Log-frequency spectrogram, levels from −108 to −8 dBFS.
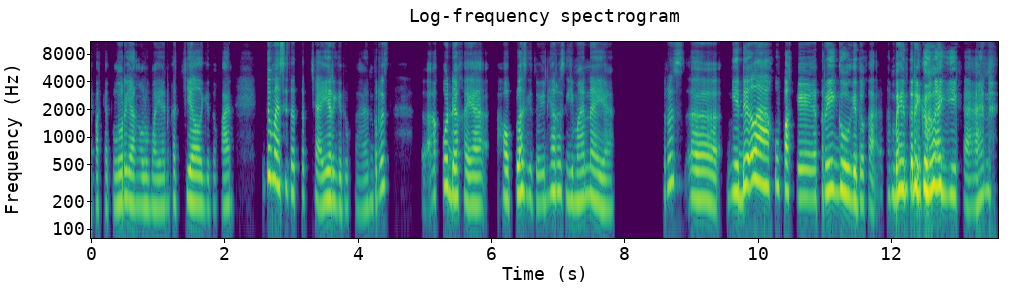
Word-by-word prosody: pake 185 0 -13
telur 190 +2 -3
yang 195 -3 -4
lumayan 180 -1 -8
kecil, 200 -1 -2
gitu 180 0 -19
kan. 185 +1 -7 0.4
Itu 385 - 0
masih 305 -4 +2
tetep 235 -1 -9
cair, 205 +1 -1
gitu 180 0 -11
kan. 170 +2 -17
Terus, 280 +7 -6 0.7
aku 295 0 -1
udah 225 -1 +2
kayak 190 -3 -2 0.3
hopeless, 225 +3 +1
gitu. 205 -3 -12
Ini 200 +3 -11
harus 255 -1 -5
gimana 210 +2 -4
ya? 175 -3 -5 0.8
Terus, 310 +3 -6
eee, 215 -4 0 0.2
ngide 250 +4 +3
lah, 310 -4 +7
aku 295 - -7
pake 225 -5 0
terigu, 255 -1 +3
gitu 205 -1 +1
Kak. 235 - -12
Tambahin 240 +3 +3
terigu 265 -1 +8
lagi 240 -6 +4
kan. 185 +6 -7
220 Hz, 160 wpm, -24 LUFS, 190-255 Hz, 0.8 s, terigu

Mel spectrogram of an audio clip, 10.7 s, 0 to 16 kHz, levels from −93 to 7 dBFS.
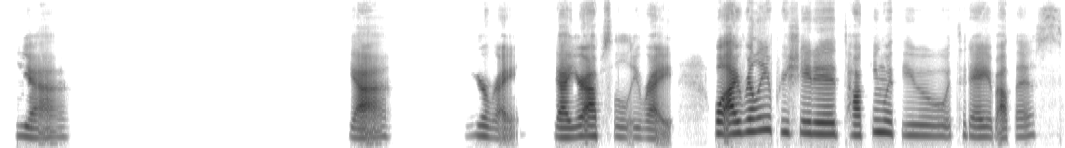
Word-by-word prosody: Yeah. 190 - -6 2.8
Yeah. - - +2 0.8
You're 225 -1 -7
right. 195 - -7 0.4
Yeah, 200 -1 +6
you're 205 +3 +3
absolutely 210 -3 +2
right. 185 -1 -3 0.4
Well, 275 - +5
I 260 +1 +11
really 310 +4 0
appreciated 275 -5 -3
talking 235 +6 -2
with 280 -2 -4
you 230 -2 -12
today 210 -4 -5
about 200 - -6
this. 230 +3 -16
230 Hz, 100 wpm, -23 LUFS, 210-265 Hz, 2.8 s, I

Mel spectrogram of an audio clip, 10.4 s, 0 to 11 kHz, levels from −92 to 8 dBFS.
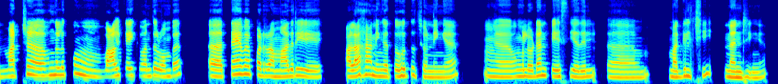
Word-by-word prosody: மற்றவங்களுக்கும் 260 +3 +2 0.3
வாழ்க்கைக்கு 245 +2 +2
வந்து 230 +2 -1
ரொம்ப 215 +3 -3 0.5
அ, - - +6 0.2
தேவைப்படுற 280 -6 +3 0.2
மாதிரி, 225 +3 +2 0.6
அழகா 245 +6 +4
நீங்க 215 -1 +1
தொகுத்து 235 +4 +1
சொன்னீங்க. 190 -1 -2 0.5
ம் 210 -1 -2
அ - - 0 0.2
உங்களுடன் 220 +3 +2
பேசியதில் 210 0 -1 0.3
அ, - - -1 0.8
மகிழ்ச்சி. 225 +5 -2 0.3
நன்றிங்க. 185 0 0
225 Hz, 105 wpm, -24 LUFS, 210-245 Hz, 0.8 s, அ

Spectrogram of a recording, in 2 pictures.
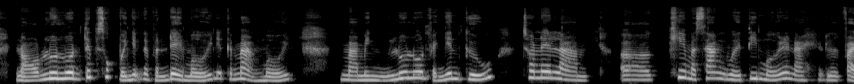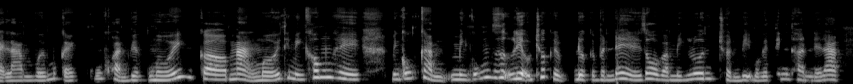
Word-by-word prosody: nó 185 -1 0
luôn 265 +4 +6
luôn 275 -2 +6
tiếp 330 - +2
xúc 345 +1 +1
với 195 - +1
những 225 +3 -1
cái 245 - -1
vấn 190 0 -2
đề 240 -2 +5
mới, 185 +2 0
những 275 0 -4
cái 245 -1 -5
mảng 220 -9 +1
mới 185 +5 -2 0.4
mà 210 -2 0
mình 200 -2 0
luôn 260 +8 +2
luôn 300 0 +2
phải 175 - -3
nghiên 255 +6 +1
cứu, 235 +8 +2 0.3
cho 310 - 0
nên 300 -1 +3
là, 225 -7 0 0.4
ờ, 215 -1 -4 0.2
khi 325 -1 +2
mà 250 - 0
sang 275 +1 +1
với 210 -2 0
team 270 -2 0
mới 210 +1 -1
này 270 - +1
này 205 -3 -6
l - - -3
phải 165 - +2
làm 180 +1 -3
với 185 0 -2
một 245 +5 -6
cái 180 +1 -3 0.2
cũng 135 +1 -8
khoản 170 +5 -3
việc 195 0 -5
mới, 205 - +2
cờ 230 -4 +5
mảng 230 -7 +3
mới 195 +4 +2
thì 290 +1 -6
mình 230 -2 -1
không 325 +5 +4
hề 255 -7 +2 0.3
mình 235 0 -3
cũng 270 +3 0
cảm 180 - 0
mình 225 -1 0
cũng 285 +8 0
dự 315 -5 +1
liệu 255 -5 +5
trước 345 0 0
cái 225 - +1
được 220 -1 +2
cái 200 - -7
vấn 205 -1 -4
đề 260 -2 +2
đấy 200 - 0
rồi 250 +1 +2
và 205 -2 -1
mình 195 0 -4
luôn 260 +2 +3
chuẩn 185 -5 -5
bị 190 +1 -1
một 185 - -6
cái 185 0 -5
tinh 245 - -9
thần 210 -5 -5
đấy 175 +1 -5
là 220 -1 +1
225 Hz, 270 wpm, -23 LUFS, 195-260 Hz, 0.4 s, luôn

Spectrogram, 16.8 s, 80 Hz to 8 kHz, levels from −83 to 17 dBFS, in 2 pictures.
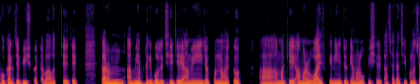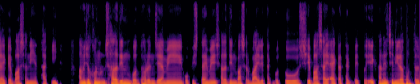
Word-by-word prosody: ভোগার 105 0 0
যে 110 - +1
বিষয়টা 105 -1 -4
বা 105 - -1
হচ্ছে। 105 +1 -5
যে 105 - +1 0.5
কারণ 165 +1 +5 0.4
আমি 135 +1 +4
আপনাকে 135 +1 0
বলেছি 110 -1 0
যে 105 - +3 0.2
আমি 110 +2 +1 0.2
যখন 110 +1 -1
হয়তো 105 0 -1 0.5
আ - - -1 0.2
আমাকে 110 +2 -1 0.2
আমার 110 +1 +4
ওয়াইফ 110 +1 +3
কে 120 - -3
নিয়ে 105 0 +2
যদি 100 - -2
আমার 100 0 +1
অফিসের 110 +1 -5
কাছাকাছি 110 0 -4
কোন 105 - -1
জায়গায় 100 -1 -2
বাসা 110 +2 -4
নিয়ে 105 0 -1
থাকি। 100 +2 -7 0.5
আমি 145 +1 +4
যখন 160 0 +5 0.2
সারাদিন 135 -1 +4
ব - - -8 0.2
ধরেন 120 0 +3
যে 120 - +2
আমি 115 0 +1 0.3
অফিস 115 +1 -6
টাইম 115 -2 +1
এ - - +2
সারাদিন 110 +1 -1
বাসার 100 0 -3
বাইরে 100 +1 0
থাকব। 100 -1 -11 0.2
তো 105 - 0 0.3
সে - - -5
বাসায় 105 0 -1
একা 110 0 -4
থাকবে। 95 +1 -7
তো - - -17 0.2
এখানে 170 +2 +1
যে 165 - -1
নিরাপত্তার 130 -2 +4
110 Hz, 185 wpm, -23 LUFS, 105-120 Hz, 0.5 s, কারণ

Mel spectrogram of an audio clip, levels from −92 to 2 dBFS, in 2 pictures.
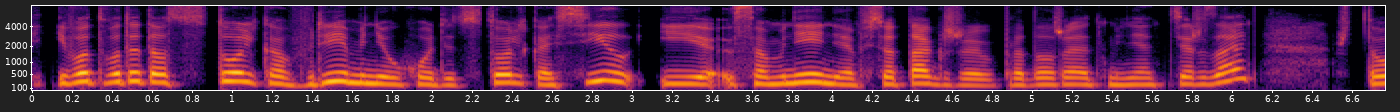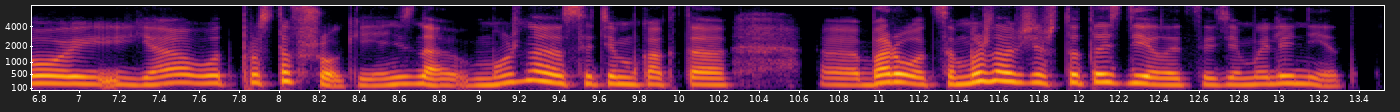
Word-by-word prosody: И - - 0
вот 265 0 +5
вот 260 +3 +3
это 255 -3 +5
столько 240 +1 +1
времени 220 - +2
уходит, 180 -3 -5
столько 225 -6 +1
сил 270 +7 0 0.2
и 210 -1 -1
сомнения 210 +1 +2
всё 200 +4 -3
также 180 -5 -1
продолжают 185 +1 -4
меня 185 0 -6
терзать, 230 - -2 0.4
что 220 0 +2
я 205 +2 -2
вот 225 0 -1
просто 245 +3 0
в - - -15
шоке. 170 +3 -3
Я 170 +2 -6
не 200 - -2
знаю, 175 -5 -2
можно 240 - +1
с 215 +1 -5
этим 200 -1 -1
как-то, 190 -1 -3 0.5
э, 180 -2 -5
бороться, 210 -2 +4
можно 280 +6 +5
вообще 245 -3 +3
что-то 245 +3 +2
сделать 195 -6 0
с - - -21
этим 190 +1 -6
или 220 +3 -1
нет. 160 -8 -7
210 Hz, 175 wpm, -22 LUFS, 185-240 Hz, 0.5 s, вот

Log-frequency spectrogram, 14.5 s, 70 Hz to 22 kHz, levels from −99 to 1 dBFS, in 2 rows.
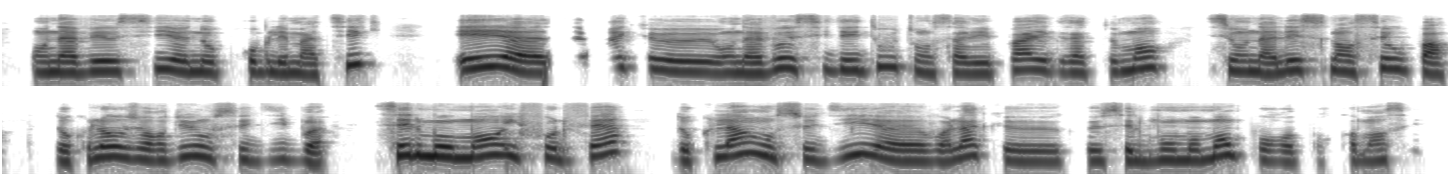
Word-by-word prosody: on 185 0 0
avait 185 +2 +3
aussi, 195 +4 -1
heu, 195 - +3
nos 190 -1 0
problématiques 185 - -2 0.4
et 255 +4 +6
heu, 190 -6 +7
c'est 240 +8 -10
vrai 250 - -24
qu'on 190 -5 +1
avait 175 +6 +1
aussi 235 -2 -1
des 210 0 0
doutes, 265 +2 -4
on 185 - -3
savait 170 -1 -3
pas 215 +6 -1
exactement 200 +5 -2 0.2
si - - -7
on 195 - 0
allait 180 +5 +2
se 210 +1 -10
lancer 200 +4 -2
ou 230 - -1
pas. 170 -4 +1 0.2
Donc 170 +3 -4
là 225 - +6
aujourd'hui 205 0 +1
on 235 -2 +1
se 195 - -8
dit, 185 +1 -10
bah,: 160 -4 -1 0.2
«C'est 250 - +4
le - - +7
moment, 240 +2 +6
il 245 - +1
faut 235 -4 -2
le 185 - -8
faire». 250 - +1 0.3
Donc 180 +3 -6
là, 250 +5 +3
on 265 -5 +2
se 210 -1 -5
dit 230 +9 -1
heu, 180 -4 +3
voilà, 175 +8 0
que 170 -7 -5
que 175 - -2
c'est 175 +1 -3
le 175 - -3
bon 185 +2 -1
moment 200 +8 +2
pour, 185 -10 -6
heu, - - -8
pour 160 - -31
commencer. 180 - -9
195 Hz, 235 wpm, -23 LUFS, 180-235 Hz, 0.4 s, heu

